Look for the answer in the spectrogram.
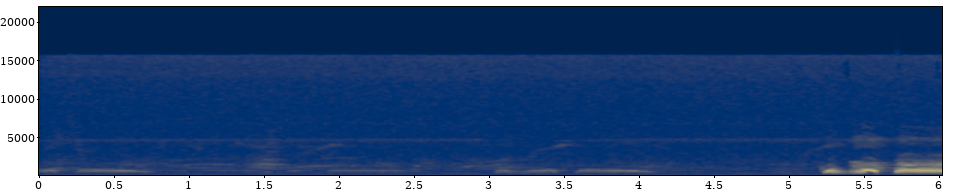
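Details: Spotted dove cooing in a 'sát bổi' style meant to make decoy birds coo. Soft, low, drawn-out coos repeat at a distance, then a louder close phrase of two short notes and a rolling coo starts at the end.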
